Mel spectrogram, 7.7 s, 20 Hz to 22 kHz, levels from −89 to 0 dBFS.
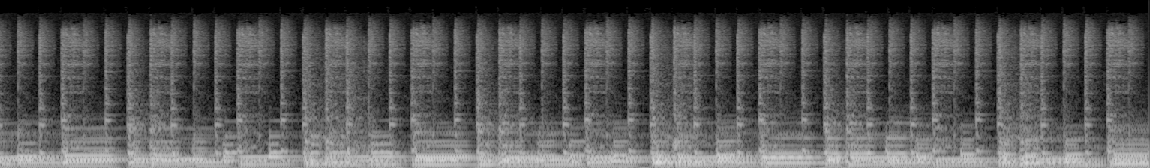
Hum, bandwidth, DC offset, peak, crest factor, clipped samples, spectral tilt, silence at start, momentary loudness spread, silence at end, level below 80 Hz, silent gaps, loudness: none; 16 kHz; 1%; -6 dBFS; 14 dB; under 0.1%; -5.5 dB/octave; 0 s; 3 LU; 0 s; -36 dBFS; none; -21 LUFS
